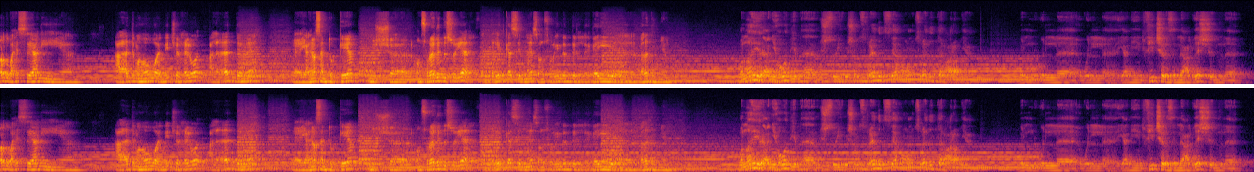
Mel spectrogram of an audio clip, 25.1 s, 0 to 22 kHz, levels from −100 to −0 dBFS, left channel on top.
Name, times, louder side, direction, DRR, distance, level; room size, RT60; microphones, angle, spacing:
voice 1, 0.0-1.6 2.3-5.2 5.8-13.4, left 2 dB, 35° left, 1.0 m, -24 dB
sound 1, 1.3-20.8, left 1 dB, 75° left, 3.2 m, -32 dB
sound 2, 4.7-6.4 6.6-6.8 7.2-14.2 14.5-14.7, right 1 dB, 70° right, 4.9 m, -31 dB
voice 2, 14.7-19.5 20.3-24.7, right 1 dB, 15° right, 1.2 m, -27 dB
16.0 x 10.5 x 5.7 m
head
